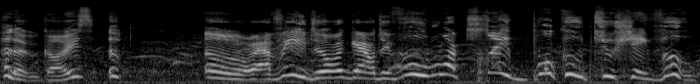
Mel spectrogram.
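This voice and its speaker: A woman's voice: high-pitched, sing-song, takes it slowly, fairly bright tone, soft background music, full character voice. A woman voicing a polite English exchange-student boy who speaks broken French with an English accent. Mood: polite, halting. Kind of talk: cartoon voice acting.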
